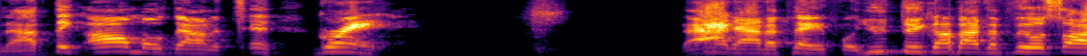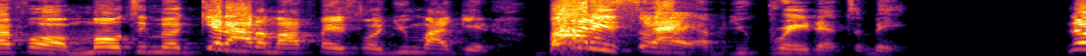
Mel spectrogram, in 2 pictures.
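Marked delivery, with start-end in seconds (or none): none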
